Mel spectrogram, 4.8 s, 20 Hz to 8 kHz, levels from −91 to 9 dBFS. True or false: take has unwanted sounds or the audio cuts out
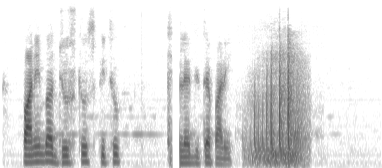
true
